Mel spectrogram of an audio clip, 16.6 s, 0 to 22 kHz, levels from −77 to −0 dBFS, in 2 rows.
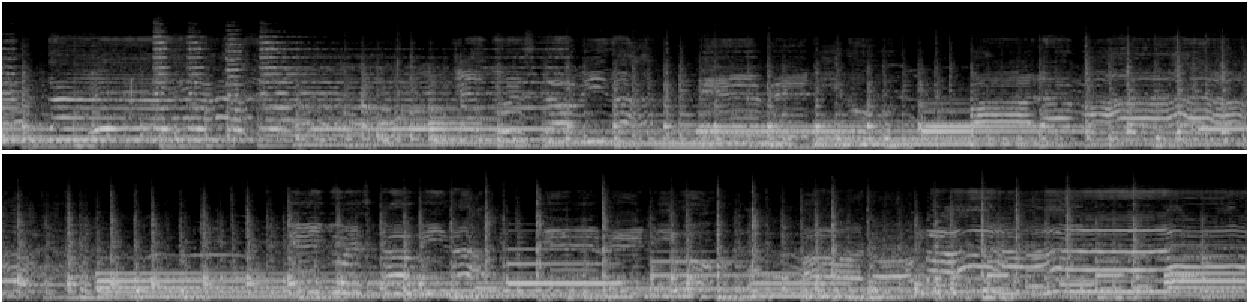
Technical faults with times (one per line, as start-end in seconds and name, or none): none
